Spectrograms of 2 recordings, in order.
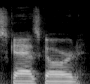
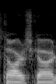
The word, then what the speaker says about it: Skarsgård: kid you know and Bill's Skye's guard I think I pronounced that right yes skarsgård my bad but you know him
